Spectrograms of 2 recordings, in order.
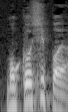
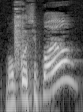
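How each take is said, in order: First: The voice falls at the end. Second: The voice rises at the end.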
